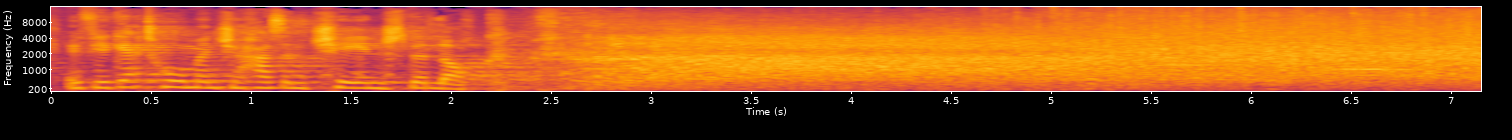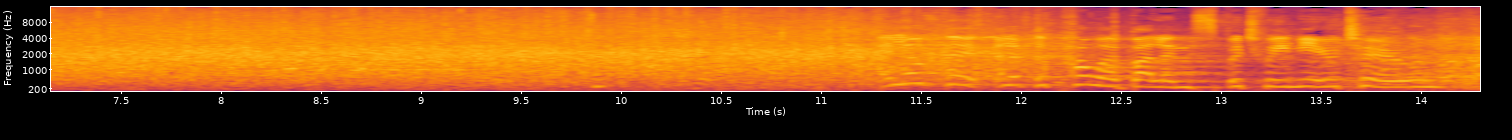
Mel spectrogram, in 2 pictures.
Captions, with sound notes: - If you get home and she hasn't changed the lock. (audience laughing) (audience applauding) I love the power balance between you two.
